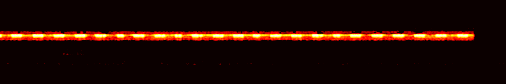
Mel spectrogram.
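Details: A snowy tree cricket, also called the thermometer cricket, chirps in hot weather: fast, pure, evenly spaced chirps, nearly four each second, a rate that tracks temperature.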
